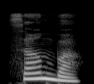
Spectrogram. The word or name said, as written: ಸಾಂಬ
